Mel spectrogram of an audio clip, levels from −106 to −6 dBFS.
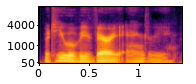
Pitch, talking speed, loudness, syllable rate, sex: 105 Hz, 250 wpm, -18 LUFS, 6.1 syllables/s, male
